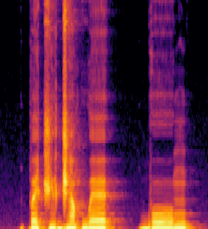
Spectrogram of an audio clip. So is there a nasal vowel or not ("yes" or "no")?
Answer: yes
